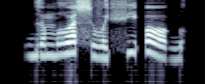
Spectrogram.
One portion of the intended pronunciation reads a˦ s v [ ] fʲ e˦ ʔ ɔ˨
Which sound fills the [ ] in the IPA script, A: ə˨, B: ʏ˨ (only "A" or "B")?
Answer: A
